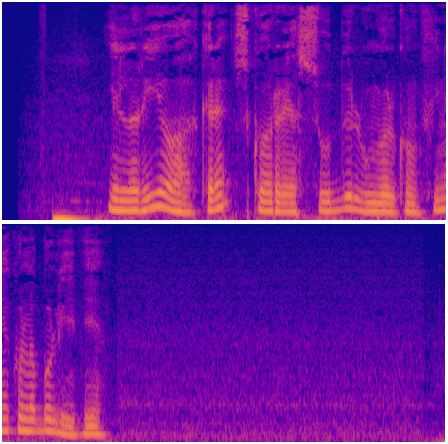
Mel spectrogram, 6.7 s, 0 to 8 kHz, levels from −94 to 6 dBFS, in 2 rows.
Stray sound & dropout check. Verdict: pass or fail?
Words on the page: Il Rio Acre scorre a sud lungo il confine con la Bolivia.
pass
